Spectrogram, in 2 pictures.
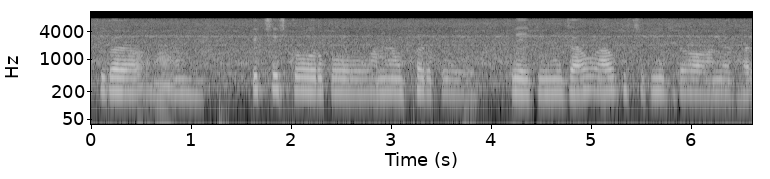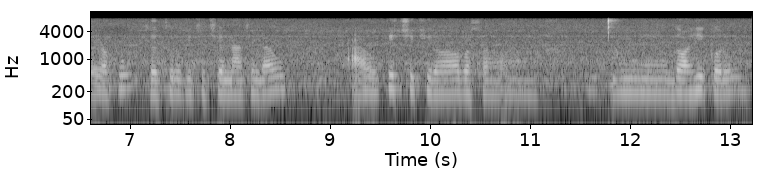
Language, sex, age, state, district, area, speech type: Odia, female, 30-45, Odisha, Jagatsinghpur, rural, spontaneous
